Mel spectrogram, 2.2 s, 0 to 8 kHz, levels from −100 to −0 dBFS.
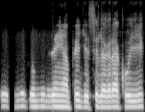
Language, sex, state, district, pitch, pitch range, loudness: Hindi, male, Bihar, Araria, 155 Hz, 150-160 Hz, -15 LUFS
